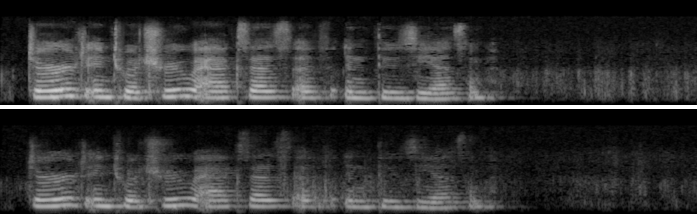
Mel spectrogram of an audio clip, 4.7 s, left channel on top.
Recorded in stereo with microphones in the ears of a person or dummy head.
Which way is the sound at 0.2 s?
65° left (ahead or behind).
